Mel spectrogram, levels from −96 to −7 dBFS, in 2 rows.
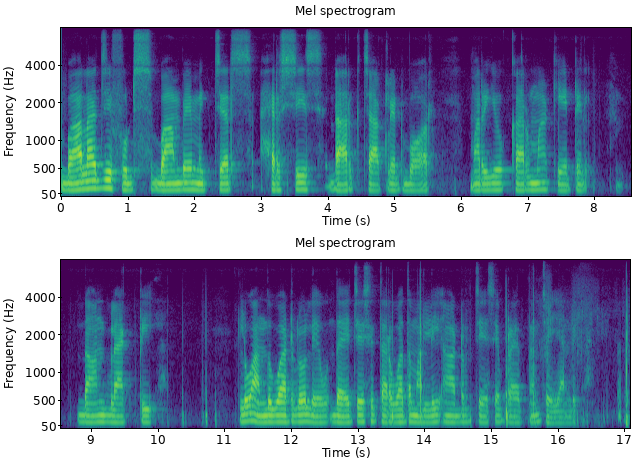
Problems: background sounds at intervals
